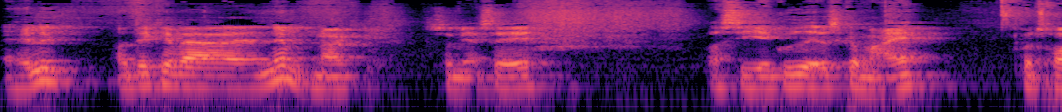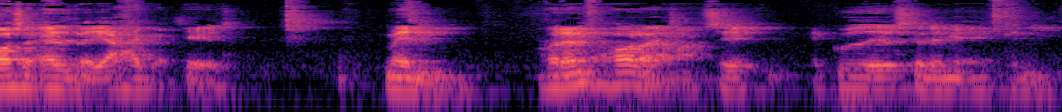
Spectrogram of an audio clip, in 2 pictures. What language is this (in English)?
Danish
